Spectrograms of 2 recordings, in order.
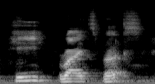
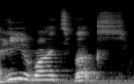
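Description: First: Very slow level repeat; slow plain repetition. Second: High, slow, "he" stressed; high model sentence. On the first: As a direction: say it again slowly. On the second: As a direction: model it brightly for learners. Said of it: "teacher demo". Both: Shown as a demonstration.

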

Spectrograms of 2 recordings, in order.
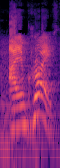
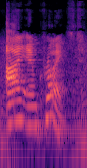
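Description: First: "Christ" carries the weight, "I" stays light; stress on Christ. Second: "I" slow and leaned on, as the false claimant speaking of himself; stress on I. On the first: Preacher reading it as preaching that Jesus is the Christ, stress on "Christ". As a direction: land on "Christ" with a falling close. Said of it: "The second, uh, interpretation is". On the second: Preacher reading the verse as a false Christ claiming himself, stress on "I". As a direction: lean on "I", let "am Christ" fall away slowly. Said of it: "Who's the "I" there?". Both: Shown as a demonstration.

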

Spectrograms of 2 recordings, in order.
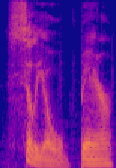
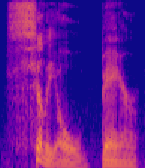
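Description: First: Fond and gentle, a loving tease. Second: Low, slow, fond murmur; loving. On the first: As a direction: say it like a hug. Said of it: "in such a loving voice". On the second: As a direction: send him off with love. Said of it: "looked after him lovingly". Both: A narrator's reading.

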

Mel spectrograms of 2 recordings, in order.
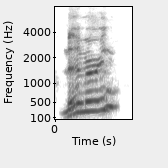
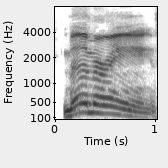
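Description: First: High, sharply rising question on "Murmuring"; puzzled query. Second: "Murmuring" said louder and falling, stressed on the first syllable; word demo. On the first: Real, not acted. Teacher queries a student's word choice, rising in surprise. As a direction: ask "Murmuring?" back in disbelief. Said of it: "你是说". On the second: Shown as a demonstration. Teacher presents "Murmuring" to the class, loud and falling. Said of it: "是不是这样子".

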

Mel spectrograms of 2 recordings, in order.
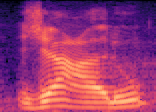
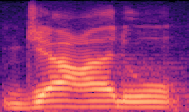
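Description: First: جعلوا with a soft, leaky zh-like ج; جعلوا opening on a lax fricative jim. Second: جعلوا with a hard, fully stopped j; جعلوا opening on a strong plosive jim; firm correct jim. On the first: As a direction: let the ج in جعلوا slide loosely. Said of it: "من الأخطاء أن ننطقها رخوة، لا نقول". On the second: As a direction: close firmly on the ج of جعلوا. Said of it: "إنما نقول جعلوا". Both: Shown as a demonstration.

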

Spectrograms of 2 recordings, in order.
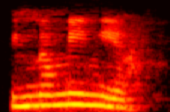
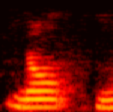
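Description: First: Said in the usual way. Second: Ignominia in separate syllables with pauses, MI stressed. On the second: Shown as a demonstration. Teacher locating the strong syllable, halting syllables with stressed MI in Ignominia. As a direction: break up Ignominia, weight on MI. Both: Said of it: "Aquí en la sílaba mi".

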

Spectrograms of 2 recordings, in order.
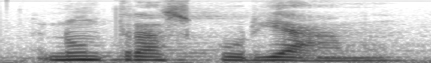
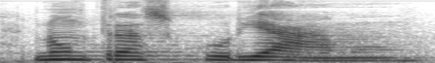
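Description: No difference in how they are said.

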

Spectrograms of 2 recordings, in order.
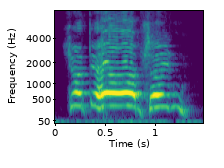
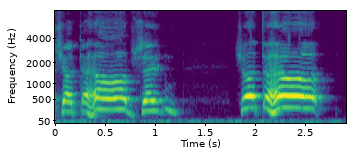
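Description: First: High, loud mocking yell; mocking shout. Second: Building mock shout, higher and louder at the end; mimicked yell. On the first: Preacher mocking Stair's yell, high and loud. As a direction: shout it to parody his profanity. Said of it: "Is that how Paul talked to the saints?". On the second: Preacher imitating Stair cursing, a building mock shout. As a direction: throw the curse back at him, rising. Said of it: "after he said".

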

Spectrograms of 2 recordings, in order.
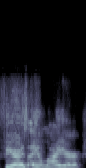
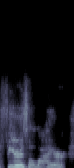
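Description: First: "Fear is a liar" slowed and leaned on, louder; preacher's emphatic repeat of "Fear is a liar". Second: Said in the usual way. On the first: Shown as a demonstration. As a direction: drive the phrase home slowly.

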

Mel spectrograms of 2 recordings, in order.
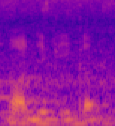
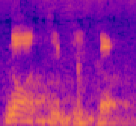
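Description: First: "Not difficult" said again much softer and lower; softer repeat. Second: Said in the usual way. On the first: Shown as a demonstration. Teacher softly reassures the class, quiet. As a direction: drop the voice to reassure.

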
